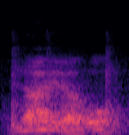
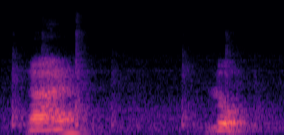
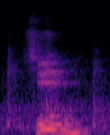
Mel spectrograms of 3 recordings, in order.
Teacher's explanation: 니은이나 리을 전부 다 이몸소리입니다. 이몸소리인데 둘 다 울림소리입니다. 비음을 내고 난 다음에 유음을 내든가 유음을 내고 난 다음에 비음을 내게 될 때는 발음하기가 불편하잖아요.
